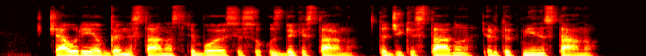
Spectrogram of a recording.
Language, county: Lithuanian, Kaunas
